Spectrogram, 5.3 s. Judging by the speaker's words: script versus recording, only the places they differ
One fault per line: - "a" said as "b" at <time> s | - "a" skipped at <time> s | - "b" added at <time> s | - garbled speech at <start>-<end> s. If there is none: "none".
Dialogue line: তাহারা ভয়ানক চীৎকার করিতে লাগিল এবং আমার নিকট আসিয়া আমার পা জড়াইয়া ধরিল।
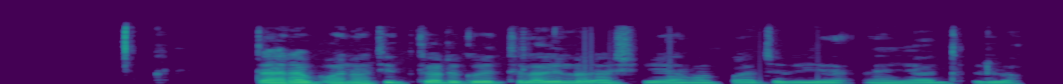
- "এবং আমার নিকট" skipped at 2.9 s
